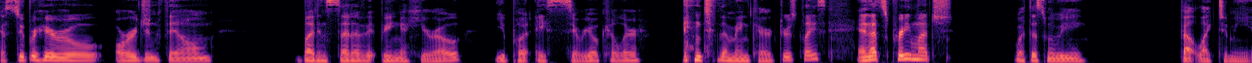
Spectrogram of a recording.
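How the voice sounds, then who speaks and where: A man's voice: mid-range voice, no room sound. Man chatting casually in a dry room. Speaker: podcast co-host. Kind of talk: casual film review chat.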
